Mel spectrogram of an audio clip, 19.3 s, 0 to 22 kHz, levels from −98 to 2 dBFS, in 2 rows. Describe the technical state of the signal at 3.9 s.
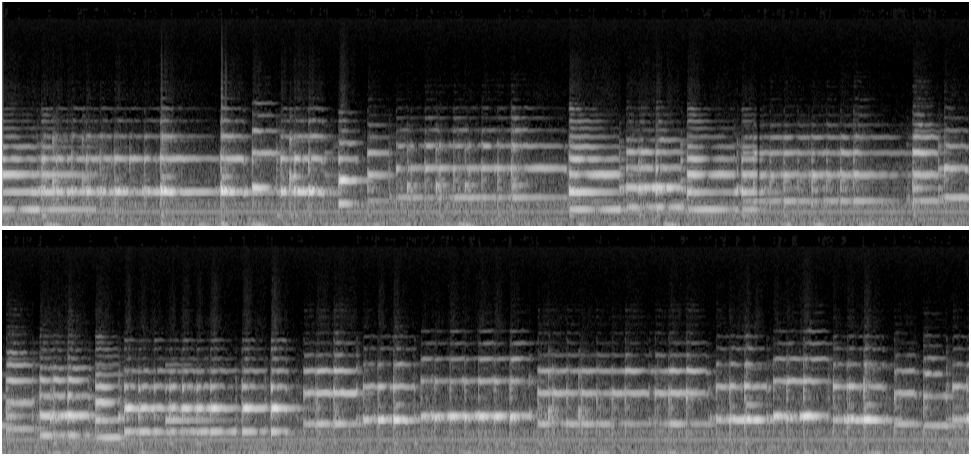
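At 3.9 s the signal is intact, with no audible dropout, distortion or other fault at that moment.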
